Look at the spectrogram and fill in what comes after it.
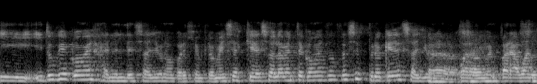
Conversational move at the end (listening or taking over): taking over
